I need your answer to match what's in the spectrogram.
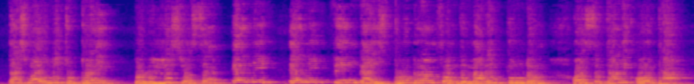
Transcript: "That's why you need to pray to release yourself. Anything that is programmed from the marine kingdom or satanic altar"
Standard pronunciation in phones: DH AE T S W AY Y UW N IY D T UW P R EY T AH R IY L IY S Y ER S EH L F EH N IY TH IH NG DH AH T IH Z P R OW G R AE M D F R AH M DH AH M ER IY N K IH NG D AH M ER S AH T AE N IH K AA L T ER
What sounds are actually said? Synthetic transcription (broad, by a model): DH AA T S W AY Y UW N IY D T UW P R EY T AH R IY L IY S Y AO S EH L F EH N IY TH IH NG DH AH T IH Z P R OW G R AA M F R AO M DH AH M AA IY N K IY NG D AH M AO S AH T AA L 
